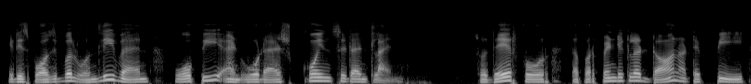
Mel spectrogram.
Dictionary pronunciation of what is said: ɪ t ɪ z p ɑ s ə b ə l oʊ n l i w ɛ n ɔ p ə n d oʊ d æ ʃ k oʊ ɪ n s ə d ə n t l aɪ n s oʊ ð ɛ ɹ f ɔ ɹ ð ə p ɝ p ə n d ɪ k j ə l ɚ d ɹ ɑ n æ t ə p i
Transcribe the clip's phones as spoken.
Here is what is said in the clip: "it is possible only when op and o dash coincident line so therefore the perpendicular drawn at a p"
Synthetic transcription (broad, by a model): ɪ t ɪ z p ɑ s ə b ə l oʊ n l i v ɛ n ɔ p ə n d oʊ d æ ʃ k oʊ ɪ n s ə d ə n t l aɪ n s oʊ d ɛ ɹ f ɔ ɹ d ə p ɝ p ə n d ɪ k j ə l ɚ d ɑ n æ t ə p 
